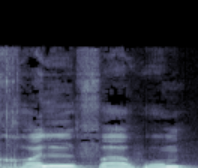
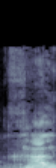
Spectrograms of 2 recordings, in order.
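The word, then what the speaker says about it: خلفهم: বাইনা আইদিহিম আইদিহিম ওয়ামা খলফাহুম দেখুন এখানে ওয়ামা খাল কিন্তু না আমরা অনেকেই উচ্চারণটা খাল দেখি বাংলা উচ্চারণটা এখানে সঠিক ভাবে দেওয়া আছে খলফাহুম হবে একসাথে হবে আবার বলেন আবার এখানে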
